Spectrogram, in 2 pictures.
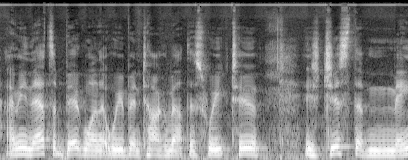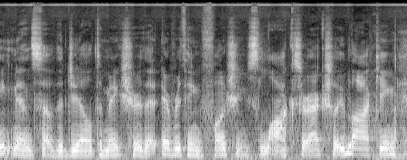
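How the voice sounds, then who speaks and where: An American man speaking as a county sheriff in an unscripted interview, steady but halting, with frequent pauses and repeated words, in a gravelly voice. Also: mid-range voice. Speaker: county sheriff giving a year-in-review.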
